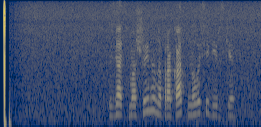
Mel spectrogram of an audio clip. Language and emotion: Russian, neutral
